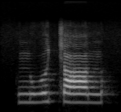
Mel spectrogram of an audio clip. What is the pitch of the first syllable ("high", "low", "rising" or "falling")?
rising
